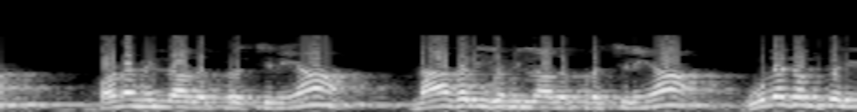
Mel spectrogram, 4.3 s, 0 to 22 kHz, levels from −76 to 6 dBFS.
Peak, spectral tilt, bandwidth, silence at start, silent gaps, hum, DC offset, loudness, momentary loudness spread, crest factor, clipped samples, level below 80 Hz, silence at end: 0 dBFS; -8 dB/octave; 6 kHz; 0 s; none; none; under 0.1%; -8 LUFS; 7 LU; 8 dB; 4%; -42 dBFS; 0 s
